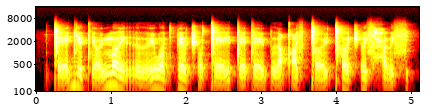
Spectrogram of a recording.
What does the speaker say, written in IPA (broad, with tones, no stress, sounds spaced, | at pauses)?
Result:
ǀ e˨˩˦ dʲ ə˞˥˧ tʲ ɾ ɔ˨˩˦ y̯ m ɤ˥˧ i̯ r ɯː˨˩˦ y̯ w o˥˧ tʲ p e˥˧ u̯ t͡ʃʼ o˨˩˦ ǀ eː˨˩˦ i̯ t e˨˩˦ t e˨˩˦ y̯ p ɯː˨˩˦ qʼ ɯ˨˩˦ sʲ ǀ ɤ˨˩˦ y̯ ǀʰ ɤ˥˧ t͡ʃʼ ɯ˥˧ sʲ ħ ɯ˨˩˦ sʲ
